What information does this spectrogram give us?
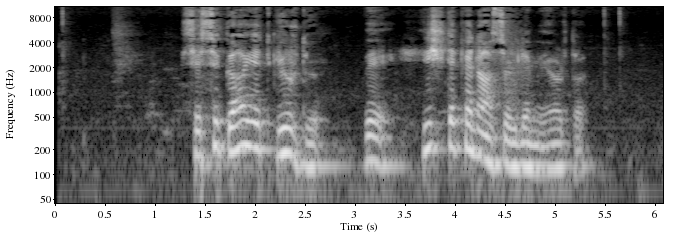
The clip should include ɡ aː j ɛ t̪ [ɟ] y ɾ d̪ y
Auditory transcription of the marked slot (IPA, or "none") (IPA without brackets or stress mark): ɟ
